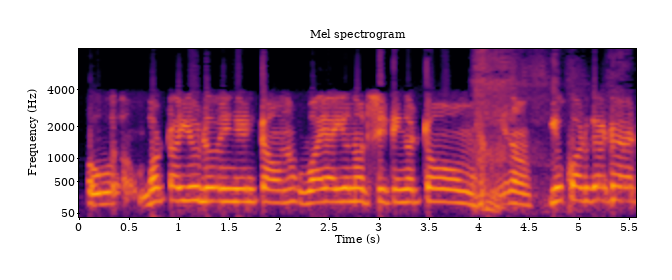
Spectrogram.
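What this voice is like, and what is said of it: Put-on Asian accent. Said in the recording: “He's an Asian man doing an Asian accent”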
